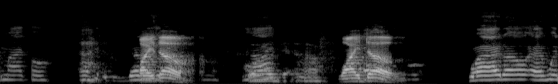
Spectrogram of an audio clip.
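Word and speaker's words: Guaidó: Guido. Am I pronouncing that right, Michael? Guido. Guaido.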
